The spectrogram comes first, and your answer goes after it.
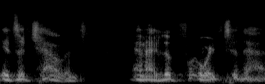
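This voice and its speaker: A woman with vocal fry talks fairly quickly at a medium pitch. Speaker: farmer and board candidate. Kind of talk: candidate speech at a meeting.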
